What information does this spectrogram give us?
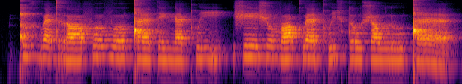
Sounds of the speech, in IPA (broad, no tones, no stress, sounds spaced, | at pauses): ǃ u x ɡʷ æ t r ɒ f o v o ǃ æ t e ŋ æ kʷʰ i | ʃ e ʃ o v ɒ kʷʼ æ kʷʼ i x t o w ʃ ɒ w l u ǃ æ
